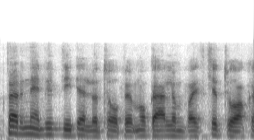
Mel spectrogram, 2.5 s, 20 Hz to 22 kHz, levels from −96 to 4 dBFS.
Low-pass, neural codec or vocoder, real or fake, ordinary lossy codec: 7.2 kHz; codec, 16 kHz in and 24 kHz out, 0.8 kbps, FocalCodec, streaming, 65536 codes; fake; AAC, 48 kbps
